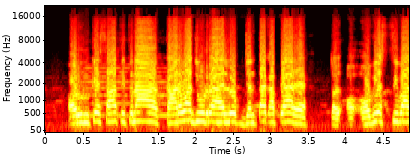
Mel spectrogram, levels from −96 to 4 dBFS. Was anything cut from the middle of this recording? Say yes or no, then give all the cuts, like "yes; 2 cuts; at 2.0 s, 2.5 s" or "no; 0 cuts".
no; 0 cuts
